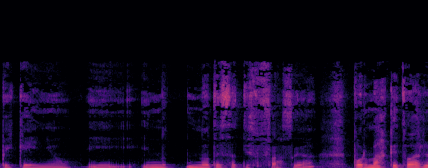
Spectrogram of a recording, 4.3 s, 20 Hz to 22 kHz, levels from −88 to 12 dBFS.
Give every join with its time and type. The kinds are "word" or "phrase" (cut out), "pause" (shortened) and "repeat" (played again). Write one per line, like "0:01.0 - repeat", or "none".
0:01.4 - pause

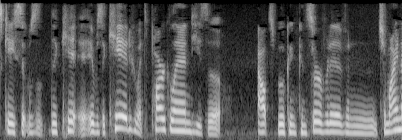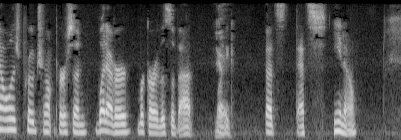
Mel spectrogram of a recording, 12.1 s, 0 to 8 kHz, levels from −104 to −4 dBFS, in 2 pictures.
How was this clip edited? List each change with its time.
none

